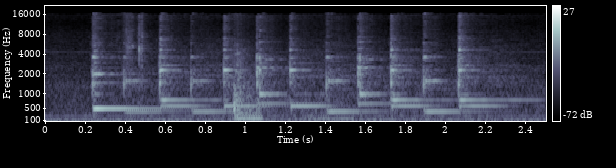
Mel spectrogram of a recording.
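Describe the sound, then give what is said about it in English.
A melodic phone ringtone plays a quick series of bright, chiming notes in a steady rhythm, clear, with no one talking over it. “I was just reaching for this phone when it rang.”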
